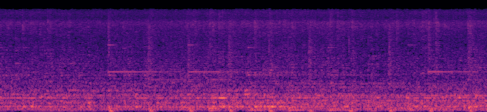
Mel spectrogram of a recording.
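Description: Whirlpool top-load washing machine in its spin cycle: motor and drum running with a steady hum and low pulses underneath. Its suspension springs have just been replaced, and it is spinning without the violent shaking it had before.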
